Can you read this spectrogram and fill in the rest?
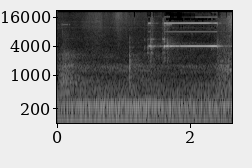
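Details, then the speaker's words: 1960s Ducati Brio 100 scooter that sat over 30 years, with no spark. A multimeter in continuity mode, probed from a wire to the frame, gives a steady high beep about a second long. Good ground to the engine. "right we're getting ground [Music] near beep so we have a good ground to the engine"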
